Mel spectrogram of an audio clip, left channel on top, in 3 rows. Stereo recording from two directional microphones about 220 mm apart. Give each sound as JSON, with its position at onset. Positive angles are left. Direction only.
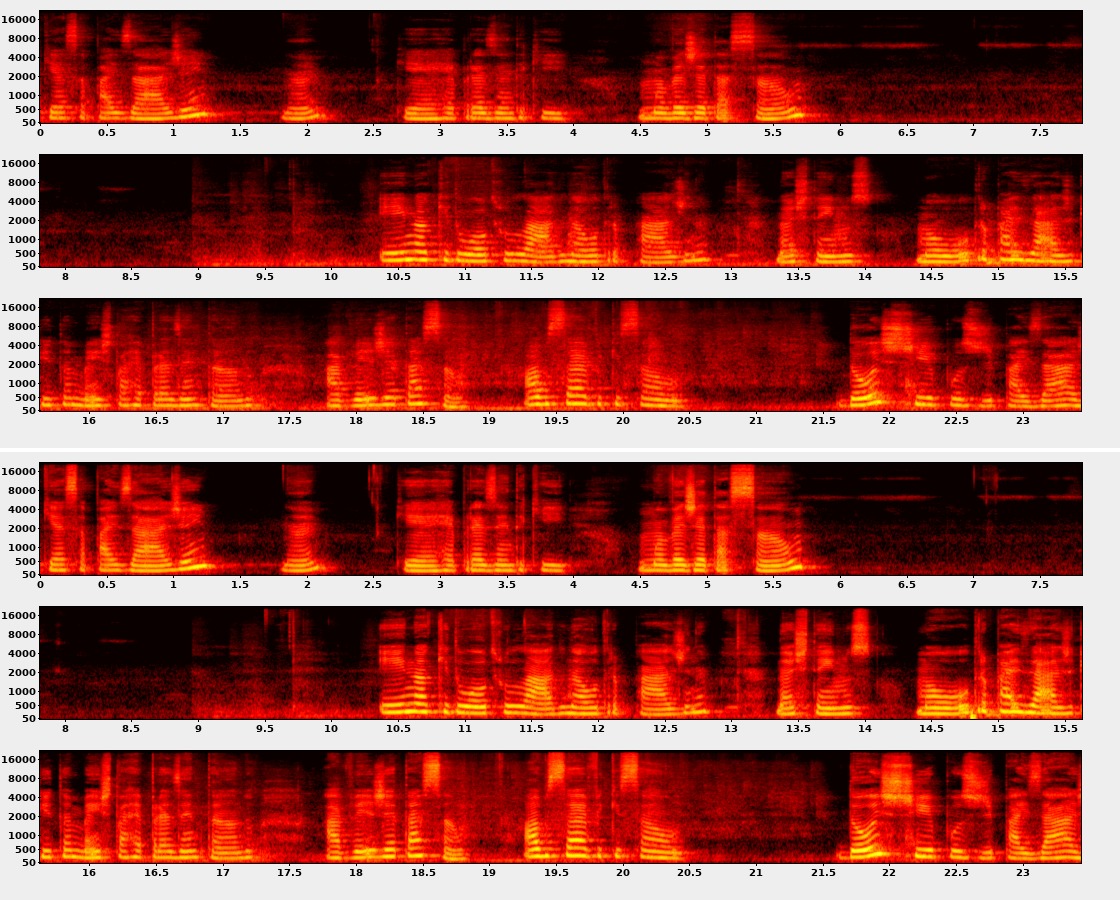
{"t": 0.0, "sound": "a woman's voice", "side_deg": -45}
{"t": 10.3, "sound": "a woman's voice", "side_deg": -45}
{"t": 21.7, "sound": "a woman's voice", "side_deg": -45}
